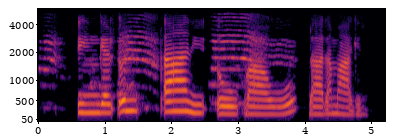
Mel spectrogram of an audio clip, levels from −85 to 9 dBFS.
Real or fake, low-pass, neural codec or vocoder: real; 5.4 kHz; none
